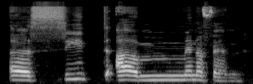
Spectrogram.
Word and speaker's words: Acetaminophen: I always like to complicate things, so I put a whole nother syllable in there. Thank you, Anna Bees. Acetaminophen. See, I've been saying it wrong my whole life.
